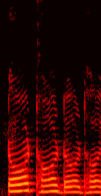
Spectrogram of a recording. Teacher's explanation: ये हो जाएगा आपका मूर्धन्य। ट, ठ, ड, ढ, ये आपका जो है मूर्धन्य में आ जाता है।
